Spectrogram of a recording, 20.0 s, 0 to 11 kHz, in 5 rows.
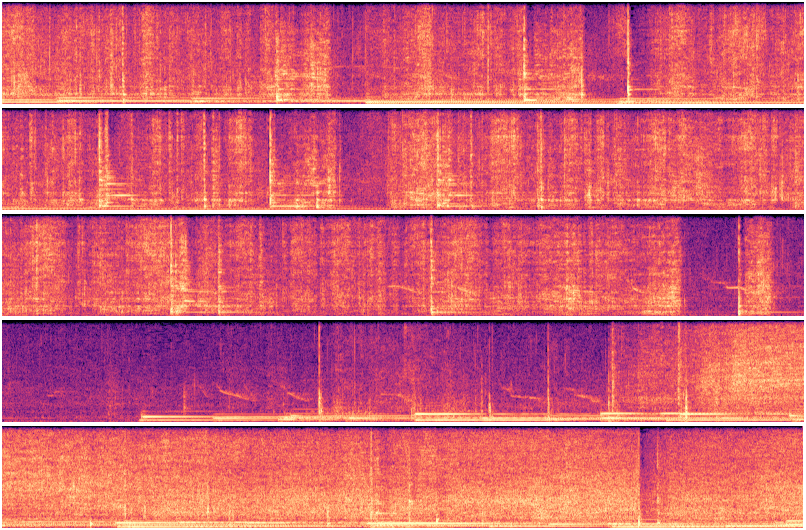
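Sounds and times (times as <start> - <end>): garlic sizzling in sauce: 0.0 - 11.9, 15.1 - 20.0
metal ladle scraping pot: 0.0 - 12.0.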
